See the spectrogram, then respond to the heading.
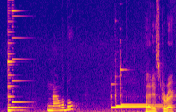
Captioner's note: buzzer chimes; tone chimes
